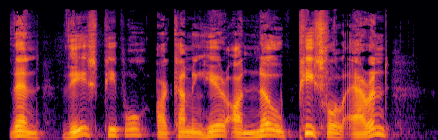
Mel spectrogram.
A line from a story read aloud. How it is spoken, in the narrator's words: declared Rugido, scowling fiercely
